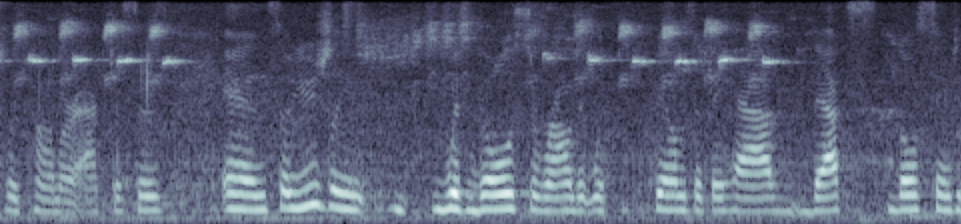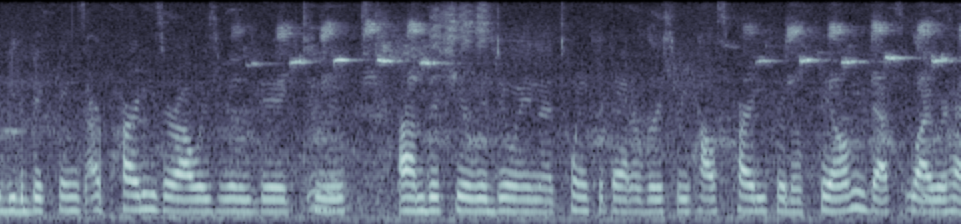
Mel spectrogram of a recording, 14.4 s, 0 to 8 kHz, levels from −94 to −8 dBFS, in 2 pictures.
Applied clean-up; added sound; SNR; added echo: none; Bird; 9 dB; none.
